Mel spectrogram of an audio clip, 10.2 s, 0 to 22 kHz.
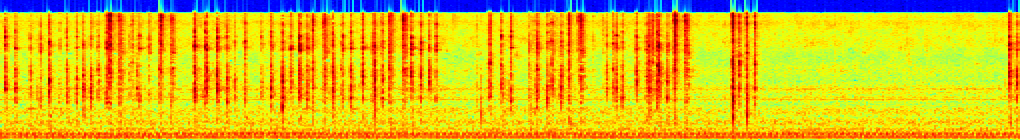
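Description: Fingertips with medium-length pink nails type and tap on an old beige 90s Packard Bell plastic computer keyboard, which has mechanical-style keys and a hollow body and rests on a white cloth. Rapid bursts of sharp, bright plastic clicks come in runs with short pauses, then thin to a few scattered taps near the end. A steady low hum sits underneath throughout.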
